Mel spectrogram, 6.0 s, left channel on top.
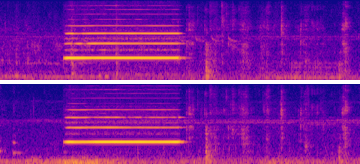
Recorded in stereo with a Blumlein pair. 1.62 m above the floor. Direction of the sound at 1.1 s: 10° left.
